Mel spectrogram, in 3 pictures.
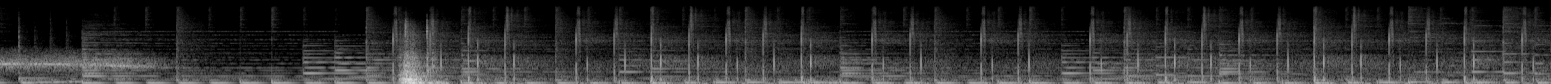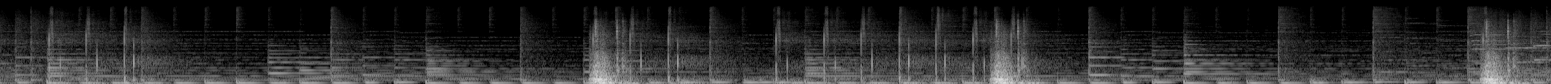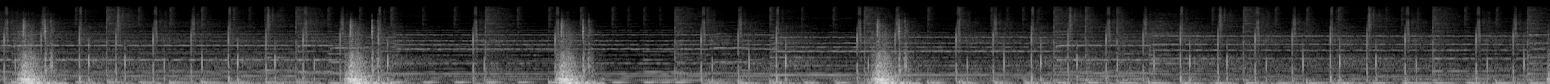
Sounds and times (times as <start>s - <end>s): Music: 0.0s - 46.5s.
